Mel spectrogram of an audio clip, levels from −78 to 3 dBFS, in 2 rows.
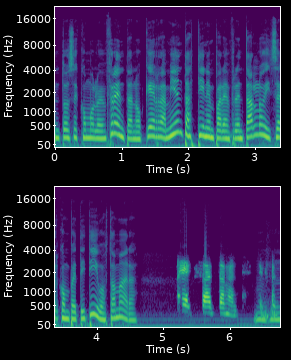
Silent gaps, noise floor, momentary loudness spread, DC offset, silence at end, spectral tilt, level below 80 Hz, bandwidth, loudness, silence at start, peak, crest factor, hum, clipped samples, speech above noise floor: none; -45 dBFS; 8 LU; 0.8%; 0 s; -6.5 dB/octave; -38 dBFS; 15.5 kHz; -18 LUFS; 0 s; -2 dBFS; 16 dB; none; under 0.1%; 27 dB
